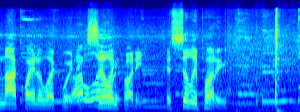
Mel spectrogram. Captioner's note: laughs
